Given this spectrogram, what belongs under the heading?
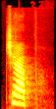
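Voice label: "чап", Komi, female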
